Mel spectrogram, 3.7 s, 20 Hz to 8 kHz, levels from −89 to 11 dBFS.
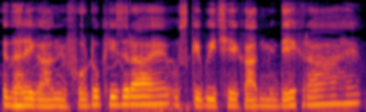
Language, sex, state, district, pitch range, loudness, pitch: Hindi, male, Uttar Pradesh, Lalitpur, 135-165 Hz, -15 LUFS, 145 Hz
